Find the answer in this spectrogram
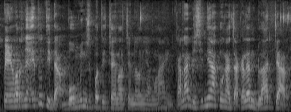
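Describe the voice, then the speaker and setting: Guy doing a chill religious livestream, reads chat out loud, jokes a lot, kinda echoey room. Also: fairly high pitch, animated, fast talker, slight background noise. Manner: joking, chuckles often, teasing asides. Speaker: online religious talk host. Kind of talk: casual livestream talk, reading viewer comments.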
